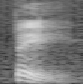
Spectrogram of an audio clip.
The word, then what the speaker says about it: 贝: 包, 宝, and 贝 is just like the word 贝.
